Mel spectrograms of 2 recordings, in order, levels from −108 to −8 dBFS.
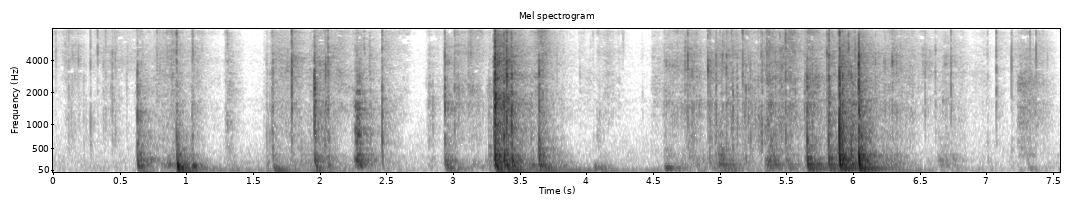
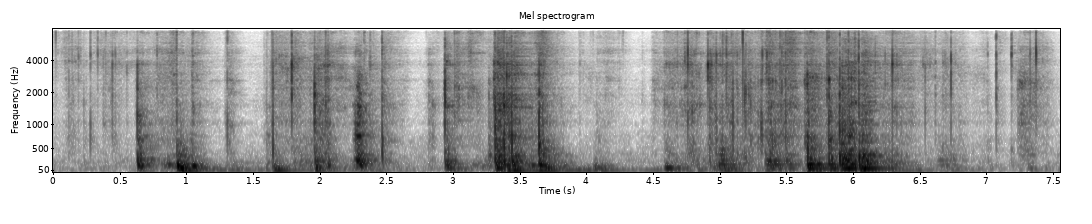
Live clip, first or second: first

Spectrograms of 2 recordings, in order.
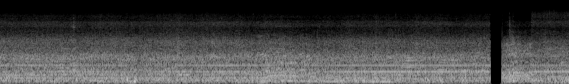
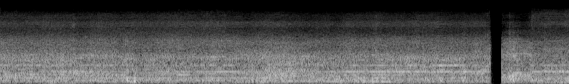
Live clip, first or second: first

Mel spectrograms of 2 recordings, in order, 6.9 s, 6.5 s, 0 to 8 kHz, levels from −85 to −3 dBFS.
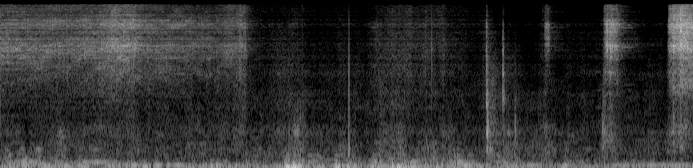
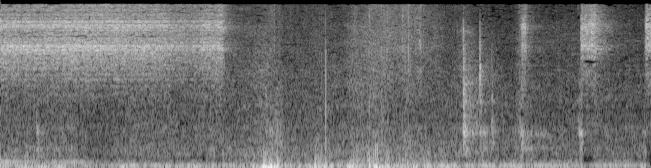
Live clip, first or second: second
